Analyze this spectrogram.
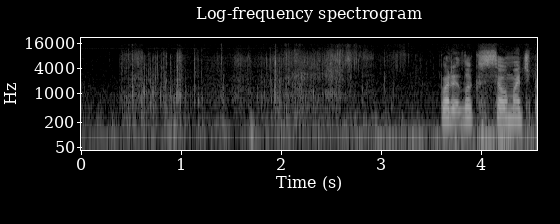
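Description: Dry mulch rustles under gloved hands.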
